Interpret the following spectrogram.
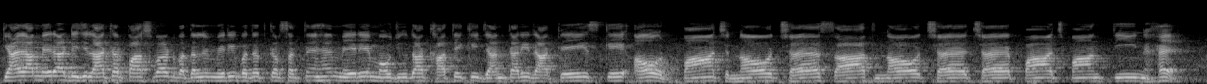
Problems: constant background noise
